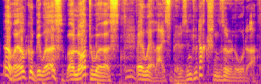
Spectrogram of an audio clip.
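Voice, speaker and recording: A man playing a wordy, politely bemused gentleman ghost, telling his story and acting it out. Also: fairly low pitch, big pitch swings, normal speed. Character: genteel, fussy middle-aged English gentleman ghost. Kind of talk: first-person storytelling and acting.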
